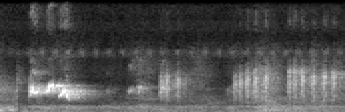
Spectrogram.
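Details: After a cat took one of their chicks from a nest in home pomegranate plants, parent nightingales call: a loud drawn-out squeaky note, then softer short chirps, then a steady run of quick harsh chirps.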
